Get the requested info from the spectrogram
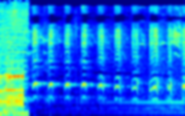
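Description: A baby laughing hard: a quick run of short, repeated laughs, several a second. Music cuts off just before the laughter starts.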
